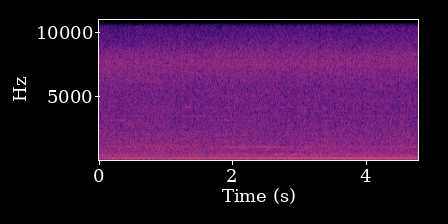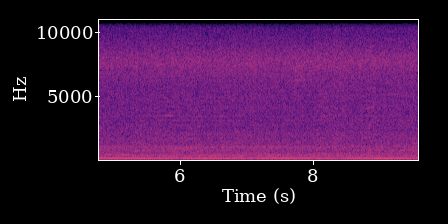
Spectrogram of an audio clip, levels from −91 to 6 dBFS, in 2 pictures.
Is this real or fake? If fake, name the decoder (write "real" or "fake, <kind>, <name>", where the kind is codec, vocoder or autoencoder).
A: real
